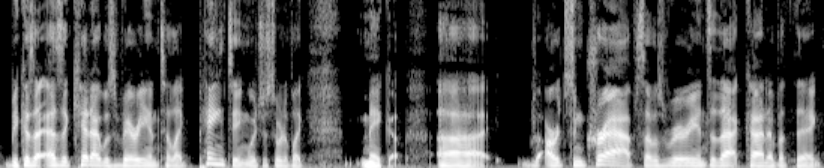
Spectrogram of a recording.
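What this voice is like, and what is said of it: Michigan accent. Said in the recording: “My Michigan accent is like ... it's coming out today.”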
